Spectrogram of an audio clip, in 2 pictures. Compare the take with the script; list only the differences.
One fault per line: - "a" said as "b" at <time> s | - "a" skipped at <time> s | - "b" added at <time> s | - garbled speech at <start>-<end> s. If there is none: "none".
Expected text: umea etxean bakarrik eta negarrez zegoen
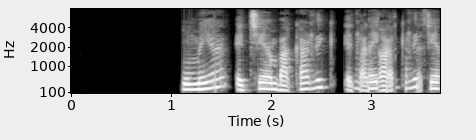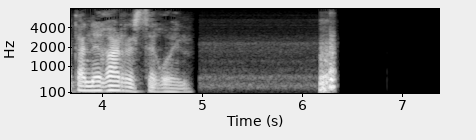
- garbled speech at 2.8-3.7 s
